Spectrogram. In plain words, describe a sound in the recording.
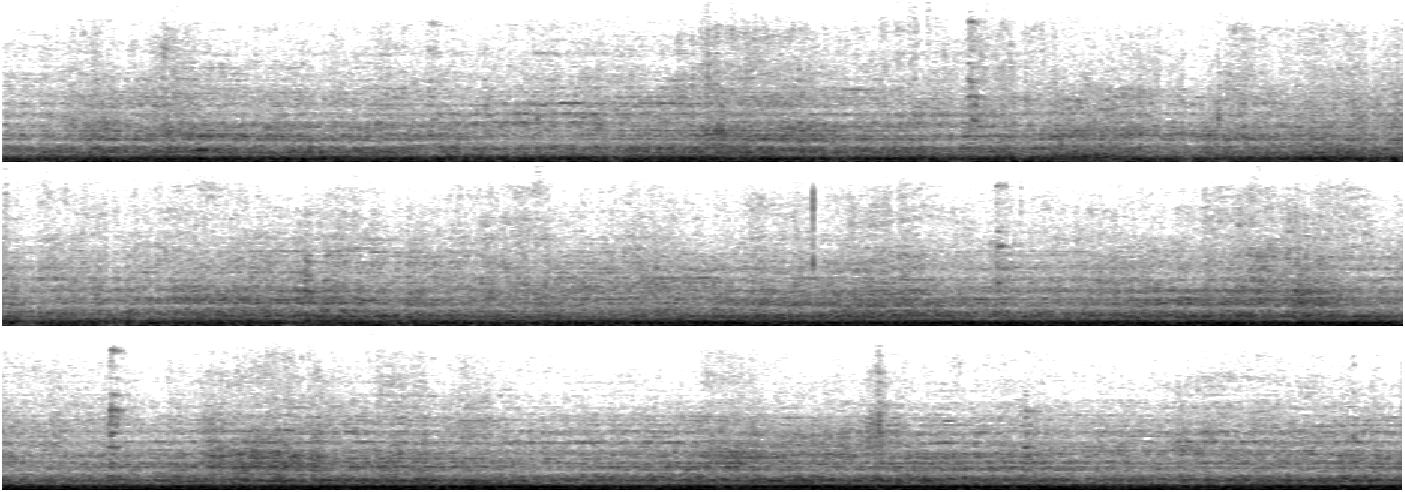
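Freight train wagons rumble past close by.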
